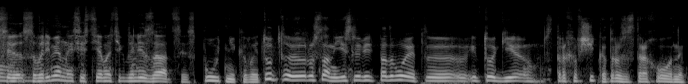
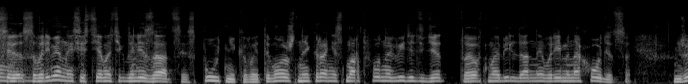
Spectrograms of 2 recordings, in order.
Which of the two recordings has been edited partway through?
first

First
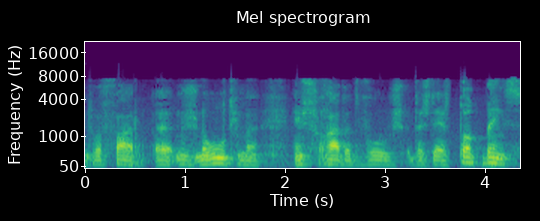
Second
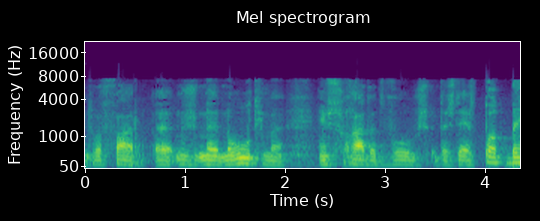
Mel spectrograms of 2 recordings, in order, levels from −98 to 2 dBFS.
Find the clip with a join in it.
first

